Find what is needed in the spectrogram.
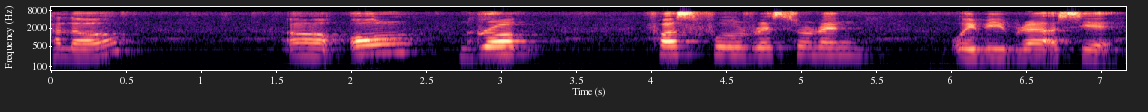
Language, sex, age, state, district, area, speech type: Manipuri, female, 45-60, Manipur, Senapati, rural, spontaneous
